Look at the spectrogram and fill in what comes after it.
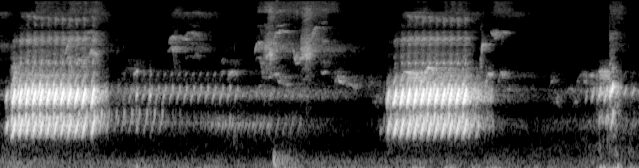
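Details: At night by a forest pond in northern Ohio, eastern gray treefrogs (Hyla versicolor) give two loud, musical slow trills about three seconds apart, each under a second long with distinct pulses. Fainter trills run between.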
